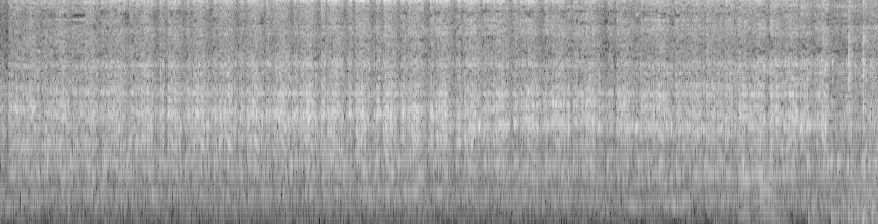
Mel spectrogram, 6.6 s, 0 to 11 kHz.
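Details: Pony motor on a 70-year-old 1950s barn-find D6 dozer sputters and stumbles unevenly, catching and fading without settling; owner guesses a stuck carburetor float emptied the fuel bowl, causing fuel starvation.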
